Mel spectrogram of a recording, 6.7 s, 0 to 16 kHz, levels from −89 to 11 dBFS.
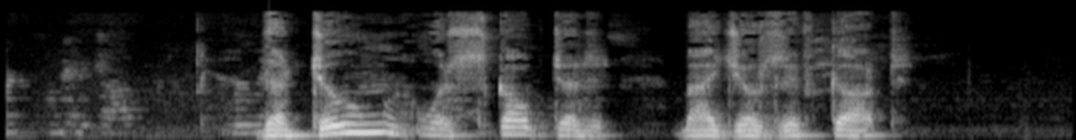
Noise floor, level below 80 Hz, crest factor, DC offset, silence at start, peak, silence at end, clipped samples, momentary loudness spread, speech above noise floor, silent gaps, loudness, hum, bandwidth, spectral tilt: -65 dBFS; -56 dBFS; 18 dB; under 0.1%; 0.05 s; 0 dBFS; 1.1 s; under 0.1%; 15 LU; 50 dB; none; -15 LUFS; none; 11.5 kHz; -6 dB/octave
